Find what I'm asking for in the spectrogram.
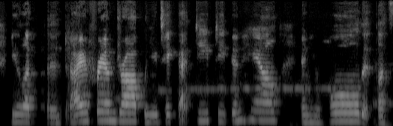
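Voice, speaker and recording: Music plays in the background as a woman with a medium pitch speaks in a calm, soothing tone and fairly even intonation. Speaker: doctor of acupuncture and Eastern medicine. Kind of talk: interview answer.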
